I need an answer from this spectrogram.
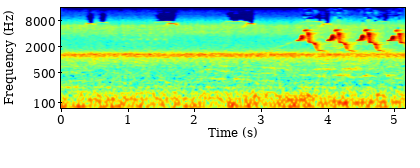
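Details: Cicadas droning together in a Maryland summer, Rockville, June 2021, a steady hum beneath. Toward the end a nearby bird gets louder with a string of sharp, descending whistled notes, and thin high calls appear early on.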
